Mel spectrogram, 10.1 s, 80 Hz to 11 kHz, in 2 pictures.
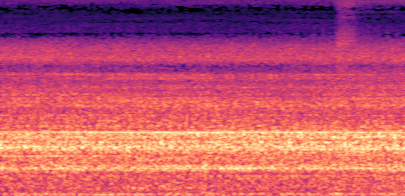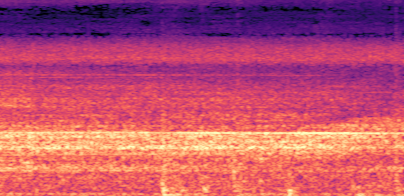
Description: Marq Gesture Wash 102 lights have noisy fans, here is how I replaced the sleeve bearing fans with quieter, longer lasting dual ball bearing fans.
